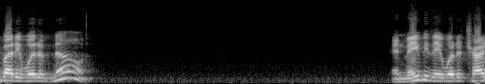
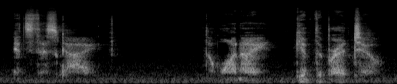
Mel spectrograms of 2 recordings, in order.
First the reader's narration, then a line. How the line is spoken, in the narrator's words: whispered it to John and said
